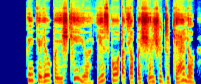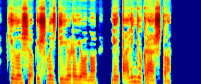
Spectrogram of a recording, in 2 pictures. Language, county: Lithuanian, Vilnius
